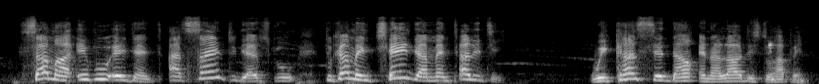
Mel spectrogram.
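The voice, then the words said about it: Raised, loud passionate voice. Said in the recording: “my voice is high”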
